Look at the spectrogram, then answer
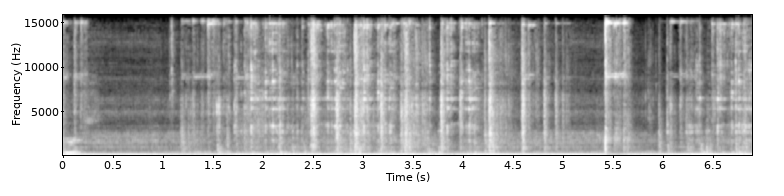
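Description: Quarters clatter and drop in a coin pusher machine at an arcade, a run of sharp metallic clinks and small jingles over a steady mechanical hum, with one louder clack near the end.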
